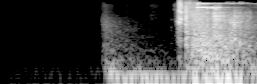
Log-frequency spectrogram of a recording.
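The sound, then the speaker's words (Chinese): Gunshot sound effect in an audiobook, a pistol shot: silence, then a soft thump, followed by a louder sustained burst of noise that holds briefly. “唐默又射了一发子弹，也没有射中”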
